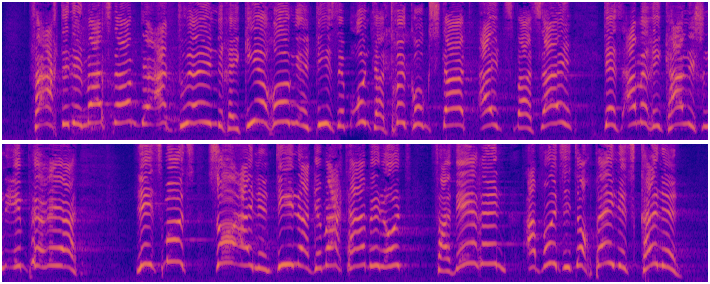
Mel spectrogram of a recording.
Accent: Gera, Thuringia, Germany; Ich stamme aus Wehrheim. Ich meine Gera.

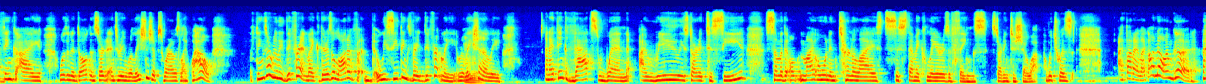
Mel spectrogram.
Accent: Syria; also born or lived in Saudi Arabia; That was something that was very challenging where we were growing up in Syria and in Saudi Arabia.

